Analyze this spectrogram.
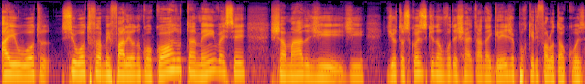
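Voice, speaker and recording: The recording is dry and close with no echo as a man with a fairly high pitch talks at a very fast pace with fairly even intonation. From Ceará, Brazil. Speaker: government official and former military officer. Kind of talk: podcast interview.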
